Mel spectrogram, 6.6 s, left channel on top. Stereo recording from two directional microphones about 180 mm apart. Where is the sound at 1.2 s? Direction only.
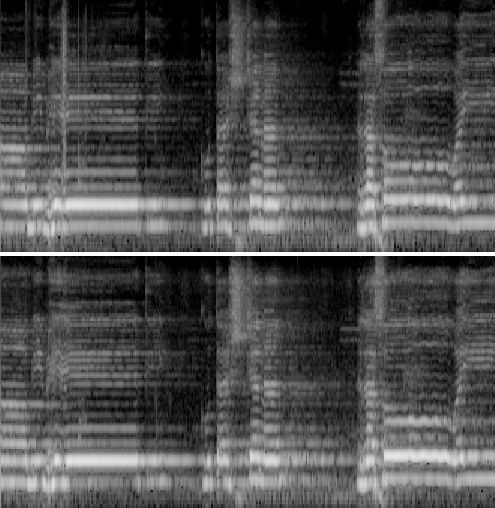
15° left (ahead or behind).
